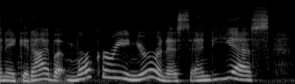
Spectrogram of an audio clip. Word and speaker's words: Uranus: The bright planets Venus, Mars, and Jupiter may be seen later with the naked eye, but Mercury and Uranus, and yes, that's how astronomers pronounce the planet, may be tough to see.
